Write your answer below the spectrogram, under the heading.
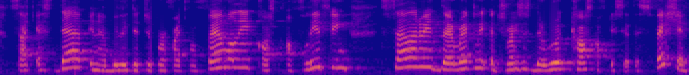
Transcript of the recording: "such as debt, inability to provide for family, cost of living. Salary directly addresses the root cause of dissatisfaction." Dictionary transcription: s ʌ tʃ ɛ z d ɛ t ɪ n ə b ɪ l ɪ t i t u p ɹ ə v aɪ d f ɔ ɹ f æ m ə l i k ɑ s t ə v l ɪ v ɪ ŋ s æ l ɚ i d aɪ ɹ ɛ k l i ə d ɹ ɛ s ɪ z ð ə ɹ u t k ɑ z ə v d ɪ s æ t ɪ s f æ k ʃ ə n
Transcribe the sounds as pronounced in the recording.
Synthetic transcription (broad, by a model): s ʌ tʃ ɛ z d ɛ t ɪ n ə b ɪ l ɪ t i t u p ɹ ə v aɪ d f ɔ ɹ f æ m ə l i k ɑ s t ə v l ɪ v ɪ ŋ s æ l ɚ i d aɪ ɹ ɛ k l i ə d ɹ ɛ s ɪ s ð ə ɹ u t k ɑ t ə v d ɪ s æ t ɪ s f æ k ʃ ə n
